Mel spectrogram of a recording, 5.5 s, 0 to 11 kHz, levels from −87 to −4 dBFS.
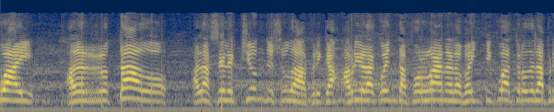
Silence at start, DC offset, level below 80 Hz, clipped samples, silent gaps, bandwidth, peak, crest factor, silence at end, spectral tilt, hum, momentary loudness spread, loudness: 0 s; under 0.1%; -42 dBFS; under 0.1%; none; 8 kHz; 0 dBFS; 18 dB; 0 s; -3.5 dB/octave; none; 9 LU; -17 LUFS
